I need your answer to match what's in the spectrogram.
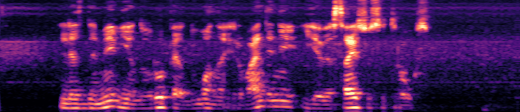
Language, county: Lithuanian, Vilnius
